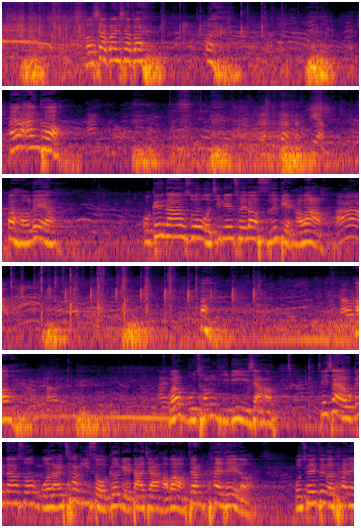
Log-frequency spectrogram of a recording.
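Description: A young woman sings through a loudspeaker.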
